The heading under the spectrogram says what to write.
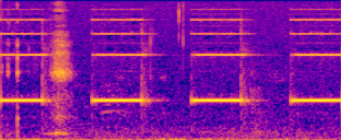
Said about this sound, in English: Well, that's just the bell, sorry.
